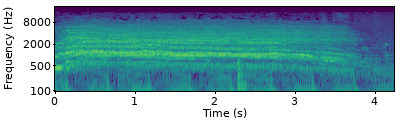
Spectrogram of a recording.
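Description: Crowd-cheer sound effect: one long cheer of many voices that fades out just before the end.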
